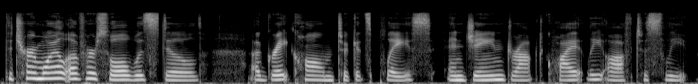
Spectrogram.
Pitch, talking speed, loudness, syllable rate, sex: 215 Hz, 170 wpm, -16 LUFS, 4.0 syllables/s, female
